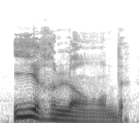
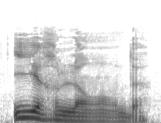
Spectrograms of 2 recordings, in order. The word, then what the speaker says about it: Irlande: Remember, this is E, and it should be pronounced like E. Irlande. Irlande. Okay, A-N, en, D, and final E, not pronounced.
